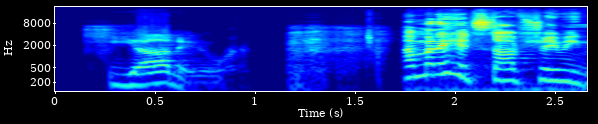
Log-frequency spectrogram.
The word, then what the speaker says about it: Keanu: It's pronounced Keanu.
